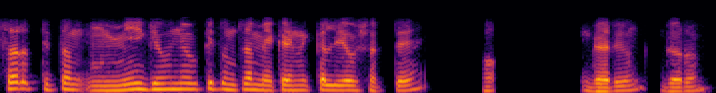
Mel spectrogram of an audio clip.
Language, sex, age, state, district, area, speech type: Marathi, male, 18-30, Maharashtra, Wardha, urban, conversation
